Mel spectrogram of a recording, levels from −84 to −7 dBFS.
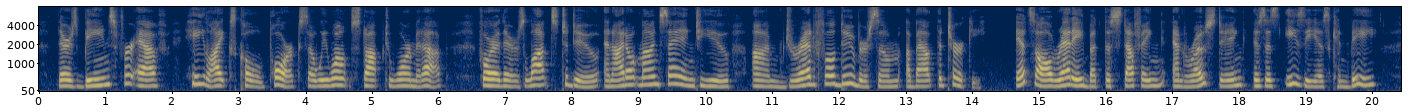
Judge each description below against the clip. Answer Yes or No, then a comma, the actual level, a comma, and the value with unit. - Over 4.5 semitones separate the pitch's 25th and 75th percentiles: No, average, 3.2 semitones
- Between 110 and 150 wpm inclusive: Yes, average, 140 wpm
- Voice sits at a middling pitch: No, high, 215 Hz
